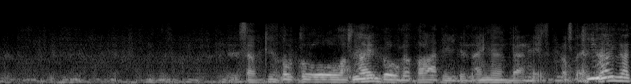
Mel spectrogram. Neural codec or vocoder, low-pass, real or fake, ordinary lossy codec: codec, 16 kHz, 1 kbps, FreqCodec, smaller model; 7.2 kHz; fake; Opus, 32 kbps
